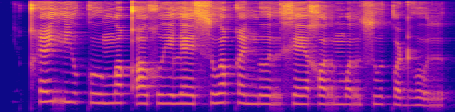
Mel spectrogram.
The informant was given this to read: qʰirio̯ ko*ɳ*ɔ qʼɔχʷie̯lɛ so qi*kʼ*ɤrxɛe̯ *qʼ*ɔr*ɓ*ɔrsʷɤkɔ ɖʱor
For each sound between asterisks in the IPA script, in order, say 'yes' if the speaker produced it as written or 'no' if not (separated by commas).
no, no, no, no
